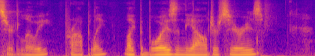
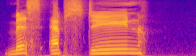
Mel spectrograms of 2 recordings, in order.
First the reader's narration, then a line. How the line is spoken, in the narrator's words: he bellowed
